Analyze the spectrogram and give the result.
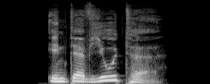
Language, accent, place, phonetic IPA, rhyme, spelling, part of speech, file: German, Germany, Berlin, [ɪntɐˈvjuːtə], -uːtə, interviewte, adjective / verb, De-interviewte.ogg
- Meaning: inflection of interviewen: 1. first/third-person singular preterite 2. first/third-person singular subjunctive II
